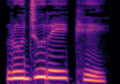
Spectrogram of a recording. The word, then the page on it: ಋಜುರೇಖೆ: Kannada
